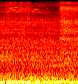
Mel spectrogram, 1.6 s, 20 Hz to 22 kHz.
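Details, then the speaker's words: 6.0 truck on a test drive after a grinding/snapping driveline noise (owner suspects the carrier bearing); at a steady 35 mph with windows up, a low even road rumble with no grinding, knocking or vibration under load; the driveline now sounds smooth. "We're doing 35 right now, and it's just, you can hear it smooth as can be."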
